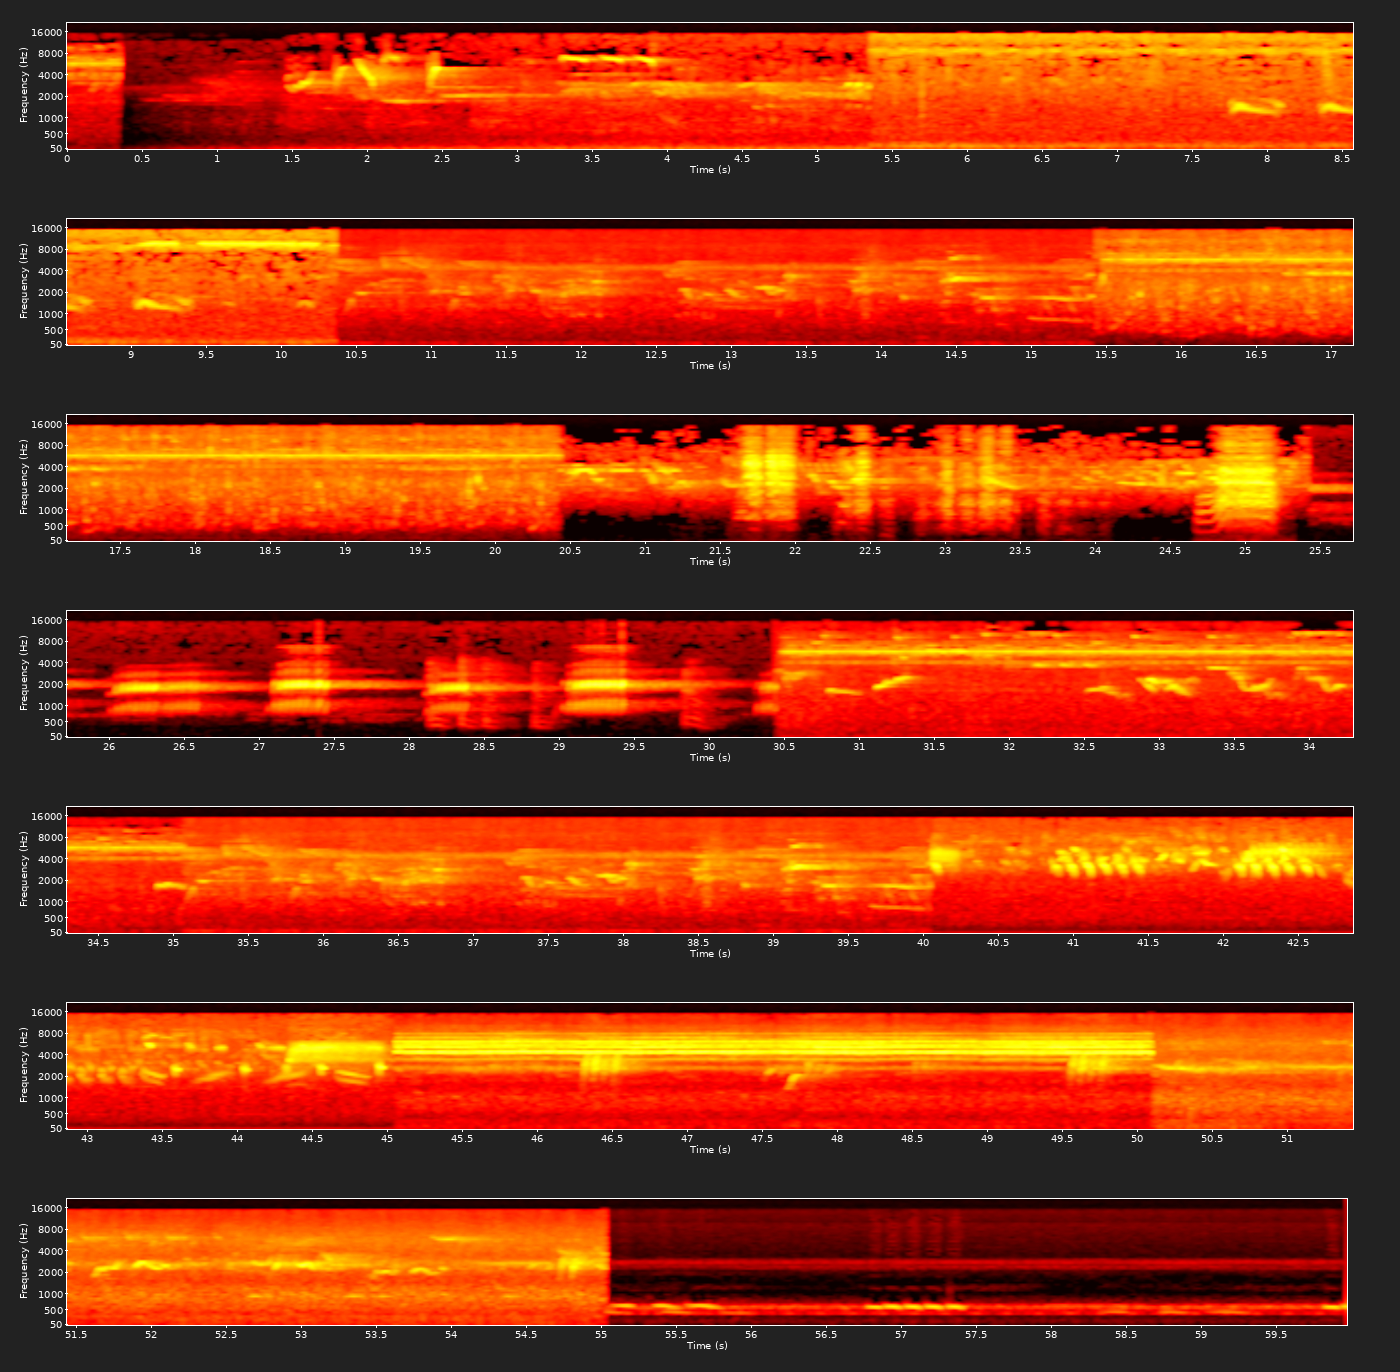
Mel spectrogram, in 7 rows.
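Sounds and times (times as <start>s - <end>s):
loud bird calls: 7.5s - 10.6s, 21.6s - 25.4s
bird chirps: 40.1s - 55.3s.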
